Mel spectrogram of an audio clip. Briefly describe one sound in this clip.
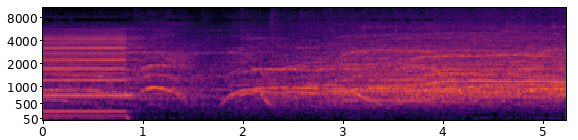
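Guitar feedback squeals and wails with sliding pitch through loud amplifiers.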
